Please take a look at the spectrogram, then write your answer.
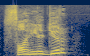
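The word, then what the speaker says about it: Þórhildur: Also bei Magrede Alexandrine Vorhildür. Ingrid, denn Vorhildur ist tatsächlich ein isländischer Name. Hast du eine Ahnung, ob ich das jetzt richtig ausgesprochen habe? – Ja, das hast du, aber isländisch ist der Name nicht.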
